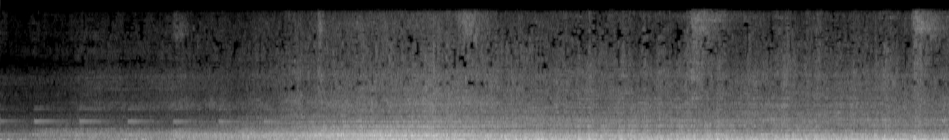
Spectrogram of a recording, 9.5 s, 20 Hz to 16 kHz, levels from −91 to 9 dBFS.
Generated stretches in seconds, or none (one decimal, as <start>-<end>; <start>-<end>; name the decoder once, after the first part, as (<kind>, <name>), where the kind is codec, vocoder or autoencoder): none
